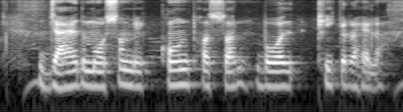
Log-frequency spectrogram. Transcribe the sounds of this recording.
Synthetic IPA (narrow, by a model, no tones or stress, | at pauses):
d͡ʒaːjəd̪mɔːsəmːẽkɔːnpʰəsəlboːlʈʰiːkɾəɦeːlaː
